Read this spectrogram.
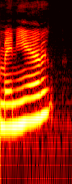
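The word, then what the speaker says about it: Ménière: Aparte, qué palabra un poquito extraña, que tiene que ver con qué es el síndrome de Menier. ¿Se pronuncia de esa forma? – Síndrome de Menier, claro, porque se recuerda a un médico francés que se llama Prosper Menier, que fue quien descubrió los síntomas de esta enfermedad alrededor de 1861, y por eso se debe su nombre.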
